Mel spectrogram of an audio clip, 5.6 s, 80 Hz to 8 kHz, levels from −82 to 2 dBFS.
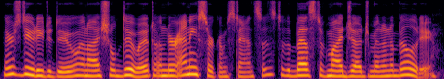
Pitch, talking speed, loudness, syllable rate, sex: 200 Hz, 215 wpm, -16 LUFS, 5.8 syllables/s, female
